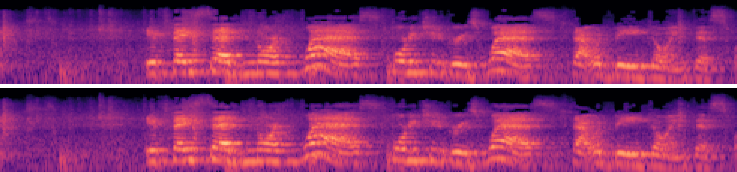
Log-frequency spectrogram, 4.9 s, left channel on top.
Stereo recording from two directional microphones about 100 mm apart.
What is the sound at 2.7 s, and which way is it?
A woman's voice, 40° right (ahead or behind).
